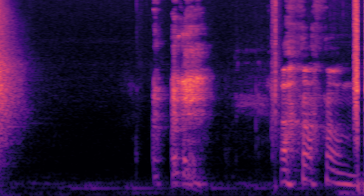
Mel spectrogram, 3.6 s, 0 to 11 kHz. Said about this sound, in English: Do you want to clap? Yes, I do. 1, 2, 3...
